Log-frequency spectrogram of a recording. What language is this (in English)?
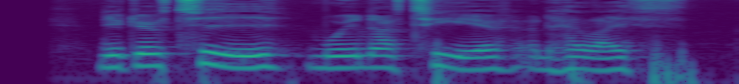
Welsh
